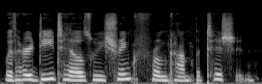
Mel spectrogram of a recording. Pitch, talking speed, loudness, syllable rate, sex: 205 Hz, 160 wpm, -16 LUFS, 4.4 syllables/s, female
